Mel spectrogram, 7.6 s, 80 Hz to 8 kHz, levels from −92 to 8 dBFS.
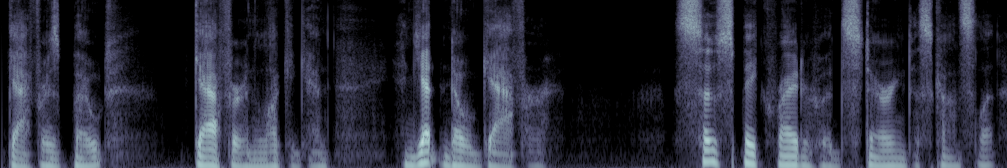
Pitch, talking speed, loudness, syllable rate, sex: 105 Hz, 120 wpm, -25 LUFS, 4.9 syllables/s, male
